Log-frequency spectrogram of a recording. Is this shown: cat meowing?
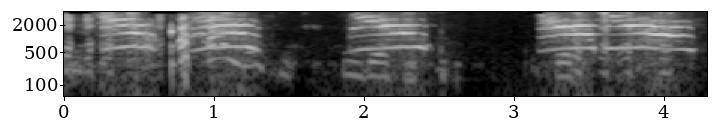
yes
